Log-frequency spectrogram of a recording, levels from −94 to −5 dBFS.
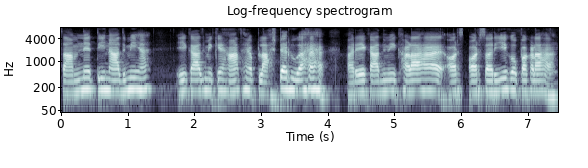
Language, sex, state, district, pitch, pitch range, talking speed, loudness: Hindi, male, Jharkhand, Garhwa, 155 Hz, 150-165 Hz, 175 wpm, -17 LUFS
